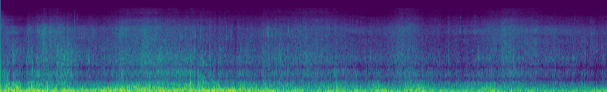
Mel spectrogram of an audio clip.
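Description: Wind buffeting a GoPro's microphone while skiing downhill: a heavy, steady low rumble, with the hiss of skis sliding over snow above it.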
